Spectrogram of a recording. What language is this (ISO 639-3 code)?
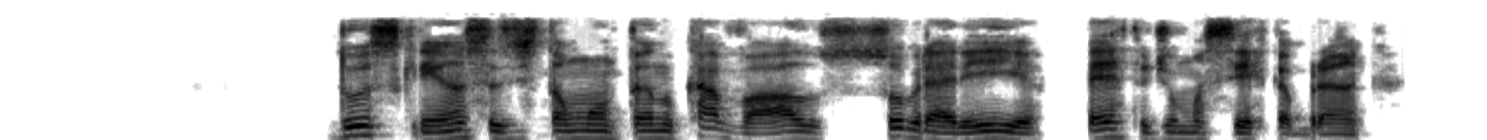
por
